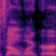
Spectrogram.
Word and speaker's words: Zellweger: Zellweger? Is that how you say it? Yes, Renee Zellweger.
